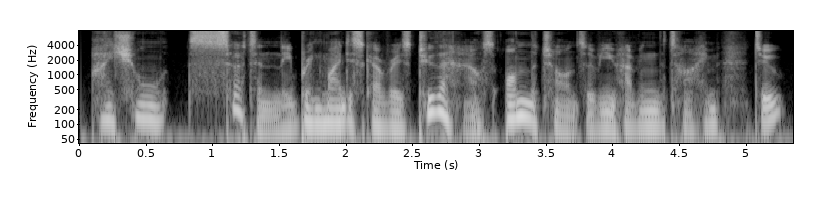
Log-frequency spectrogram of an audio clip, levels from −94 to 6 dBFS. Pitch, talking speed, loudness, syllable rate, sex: 100 Hz, 200 wpm, -21 LUFS, 5.5 syllables/s, male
